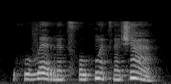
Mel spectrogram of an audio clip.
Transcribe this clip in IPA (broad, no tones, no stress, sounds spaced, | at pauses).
xʷ ɤ v ɛ r ɛ̃ t͡sʰ o xʷ ɛ̃ t͡s ɛ̃ ʃ æ̃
